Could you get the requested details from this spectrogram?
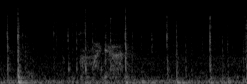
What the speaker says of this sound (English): when you know somebody's watching, you cannot type on your keyboard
